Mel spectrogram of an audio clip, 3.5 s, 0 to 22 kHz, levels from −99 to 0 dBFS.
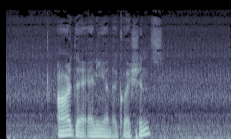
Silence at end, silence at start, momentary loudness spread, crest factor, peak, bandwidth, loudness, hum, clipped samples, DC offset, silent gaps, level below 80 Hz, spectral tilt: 0 s; 0.1 s; 22 LU; 22 dB; -2 dBFS; 14.5 kHz; -22 LUFS; none; under 0.1%; under 0.1%; none; -42 dBFS; -6 dB/octave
